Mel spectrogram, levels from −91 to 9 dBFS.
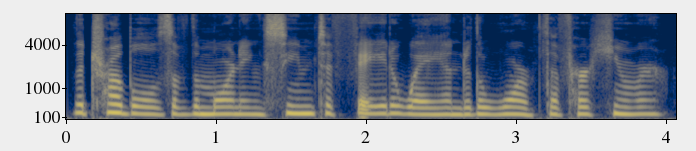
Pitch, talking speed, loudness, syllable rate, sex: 215 Hz, 220 wpm, -17 LUFS, 5.3 syllables/s, female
